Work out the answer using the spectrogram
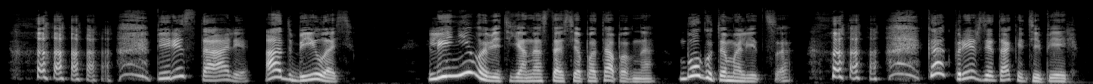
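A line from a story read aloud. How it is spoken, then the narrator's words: Laughing. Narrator (Russian): смеялась Фленушка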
